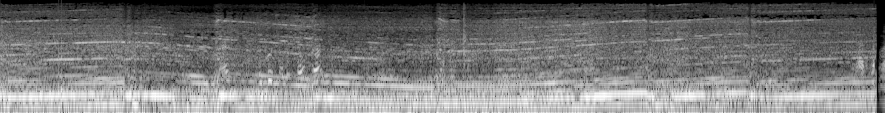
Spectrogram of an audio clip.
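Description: A car engine holds a steady, loud drone at light throttle through a right-hand bend, used to keep a little traction, its pitch gently rising and dipping, with no voices over it.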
